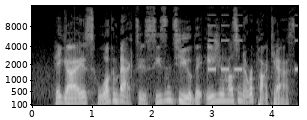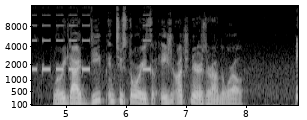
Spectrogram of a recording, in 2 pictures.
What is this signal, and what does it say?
Beep code, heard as beeps from a small speaker, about 1650 Hz, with speech in English. 3-5-1.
